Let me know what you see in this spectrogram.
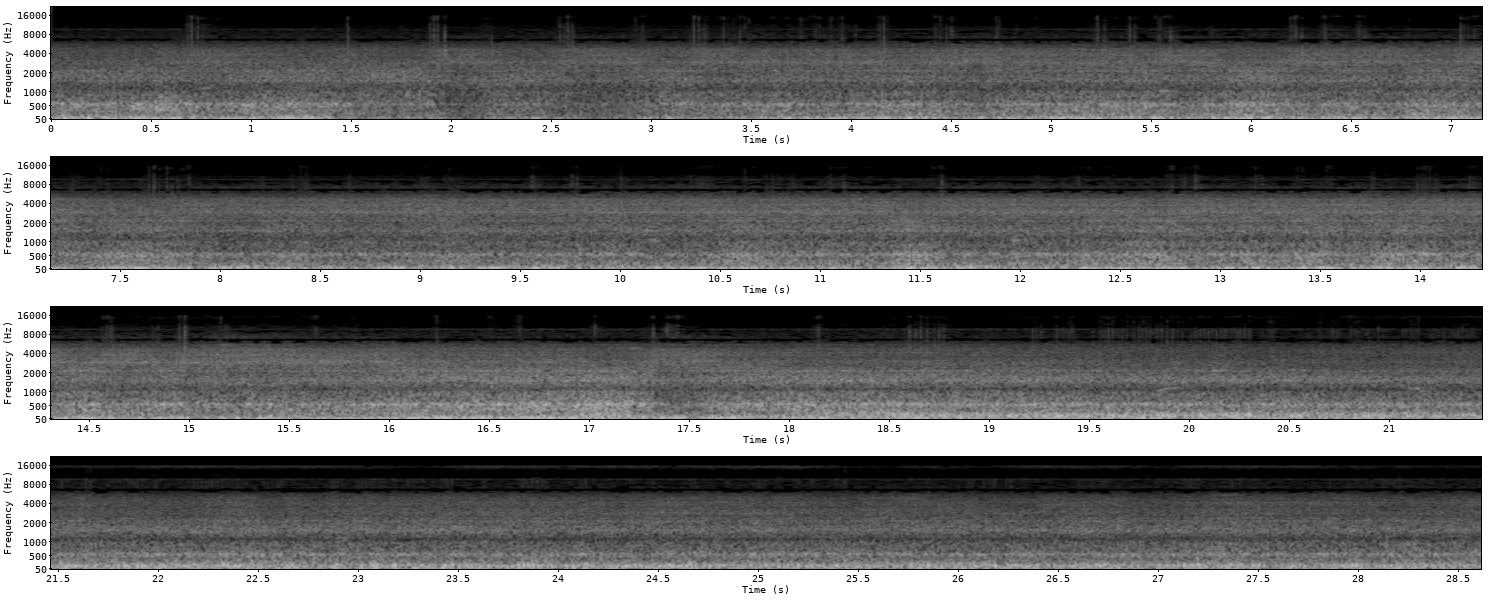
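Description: Sanyo Shinkansen train running through a tunnel: a loud, steady, deep rumble that dips briefly about two seconds in.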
